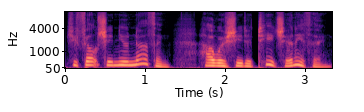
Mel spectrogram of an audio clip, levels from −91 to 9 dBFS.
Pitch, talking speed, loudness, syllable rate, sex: 170 Hz, 195 wpm, -16 LUFS, 4.9 syllables/s, male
